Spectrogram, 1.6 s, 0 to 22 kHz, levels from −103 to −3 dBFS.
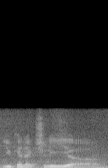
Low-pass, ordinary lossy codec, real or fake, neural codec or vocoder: none; none; real; none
